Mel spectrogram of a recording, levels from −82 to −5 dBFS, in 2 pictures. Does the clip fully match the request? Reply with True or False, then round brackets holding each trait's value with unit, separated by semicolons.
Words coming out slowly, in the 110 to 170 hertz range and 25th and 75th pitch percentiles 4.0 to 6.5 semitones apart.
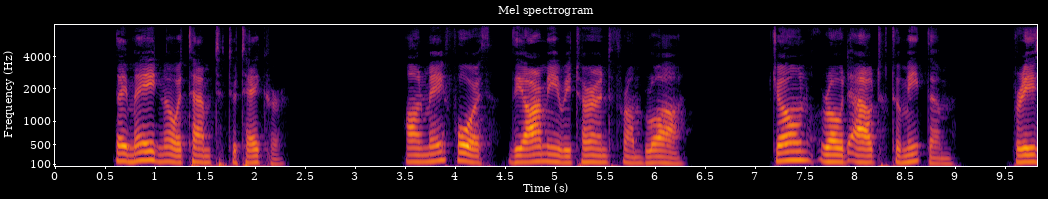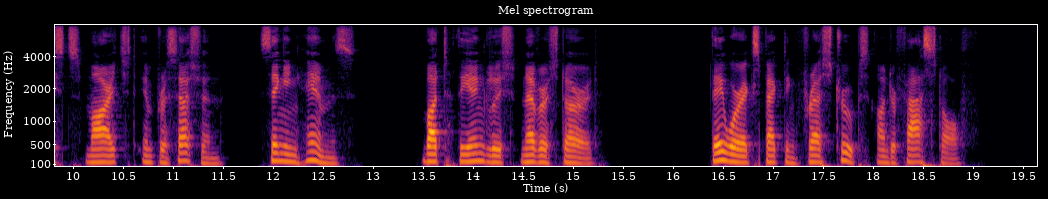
False (120 wpm; 140 Hz; 2.9 semitones)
